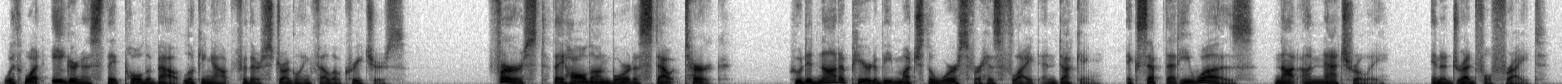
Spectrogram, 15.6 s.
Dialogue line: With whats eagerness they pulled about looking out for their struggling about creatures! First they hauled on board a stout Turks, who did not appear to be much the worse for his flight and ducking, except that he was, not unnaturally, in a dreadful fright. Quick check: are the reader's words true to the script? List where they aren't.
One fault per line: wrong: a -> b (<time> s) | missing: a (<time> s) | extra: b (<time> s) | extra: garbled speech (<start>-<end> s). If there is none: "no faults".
wrong: whats -> what (0.2 s)
wrong: about -> fellow (3.1 s)
wrong: Turks -> Turk (6.8 s)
